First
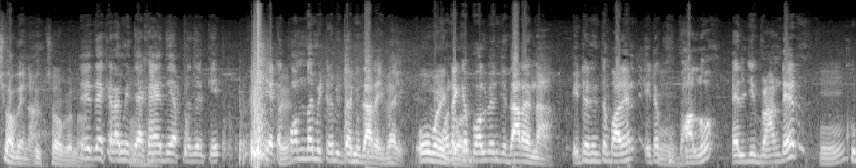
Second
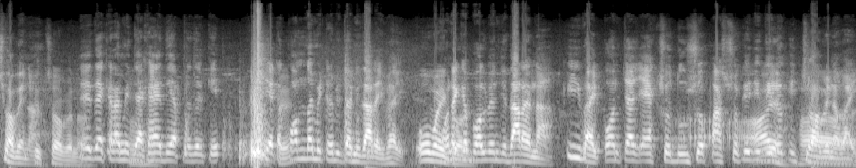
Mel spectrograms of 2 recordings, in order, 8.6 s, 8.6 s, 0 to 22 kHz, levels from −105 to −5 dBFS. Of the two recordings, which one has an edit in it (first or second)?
first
